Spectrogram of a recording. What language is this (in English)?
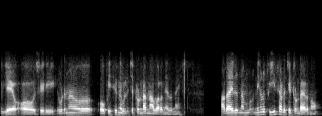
Malayalam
